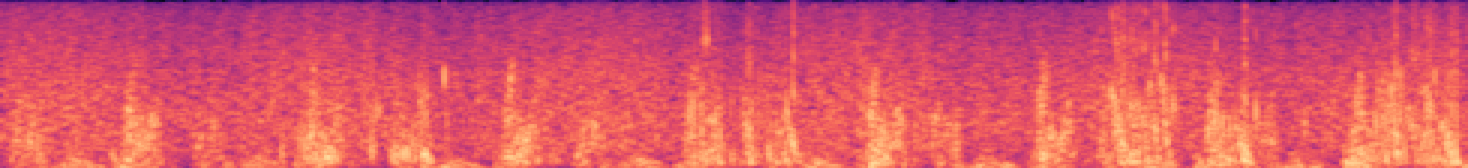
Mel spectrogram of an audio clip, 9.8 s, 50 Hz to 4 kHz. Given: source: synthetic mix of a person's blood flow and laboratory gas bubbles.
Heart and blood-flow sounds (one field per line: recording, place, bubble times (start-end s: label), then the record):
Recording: Doppler ultrasound of blood flow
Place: precordium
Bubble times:
1.85-1.90 s: bubbles
1.96-2.10 s: bubbles
2.44-2.54 s: bubbles
2.58-3.01 s: bubbles
4.54-5.35 s: bubbles
7.37-7.84 s: bubbles
8.01-8.38 s: bubbles
8.66-8.71 s: bubbles
8.91-9.79 s: bubbles
From the record:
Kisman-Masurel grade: 333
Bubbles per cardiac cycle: rolling drumbeat, 9 or more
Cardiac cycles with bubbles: 50 to 99%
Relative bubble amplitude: loud (0.450 to 0.775)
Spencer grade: 3 (all of the cardiac periods contain showers or single bubble signals, but not dominating or overriding the cardiac motion signals)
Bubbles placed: anywhere in the cardiac cycle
